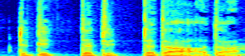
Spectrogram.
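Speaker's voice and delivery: softly tapped-out "da" syllables in rhythm; "da, da, da" as quiet rhythmic scansion; set meter. Shown as a demonstration. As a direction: murmur the beat on da. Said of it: "it's pretty much set".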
